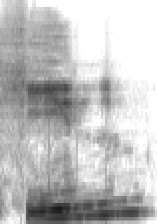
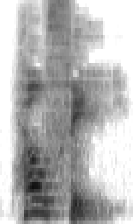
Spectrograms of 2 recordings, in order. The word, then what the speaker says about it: healthy: Sounds like healthy, but this is how it's pronounced. These are the pronunciation keys. Hell, okay? And this one is th sound. Healthy, not healthy, okay?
